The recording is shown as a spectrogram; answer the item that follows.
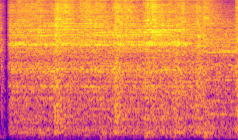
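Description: Live rock music from a two-piece band: electric guitar and drum kit playing together, with the drums keeping a steady beat.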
